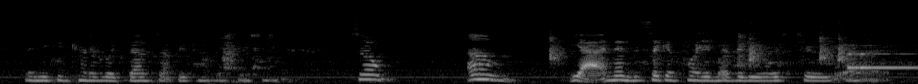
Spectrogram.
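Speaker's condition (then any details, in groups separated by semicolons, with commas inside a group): Cerebral palsy; Girdlestone resection surgery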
